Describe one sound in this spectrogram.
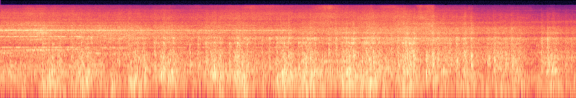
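A train rumbles past close by on the tracks, its wheels clattering.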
